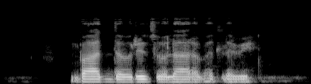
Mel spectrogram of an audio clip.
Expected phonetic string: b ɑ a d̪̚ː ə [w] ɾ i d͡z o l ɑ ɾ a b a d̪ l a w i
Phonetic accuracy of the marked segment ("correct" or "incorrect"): correct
